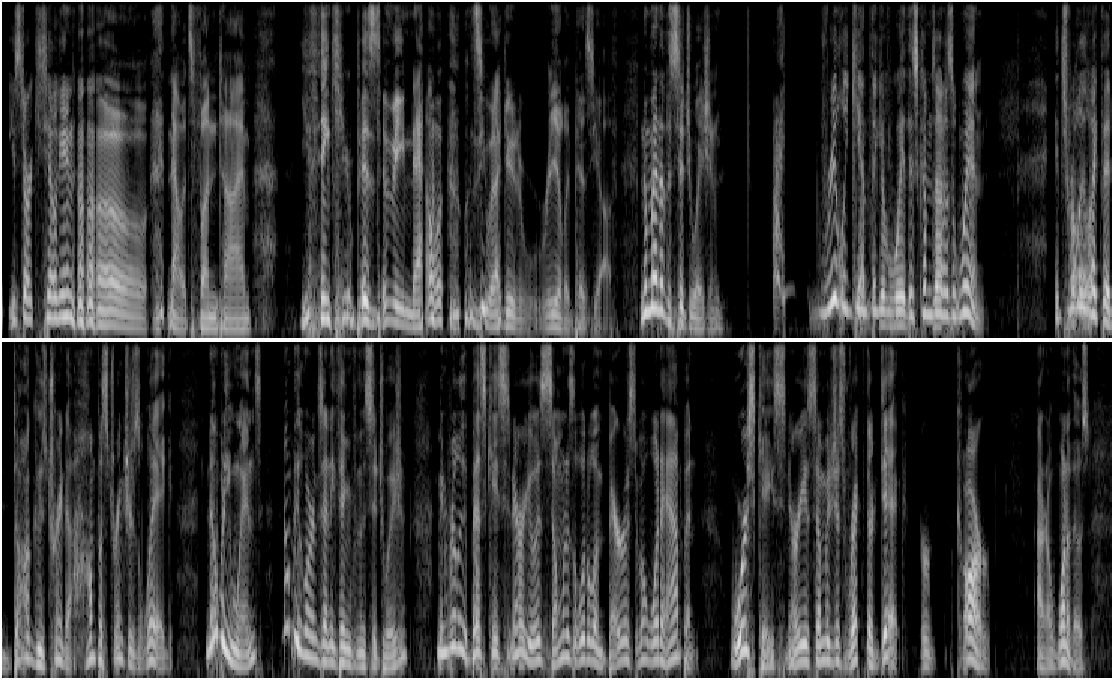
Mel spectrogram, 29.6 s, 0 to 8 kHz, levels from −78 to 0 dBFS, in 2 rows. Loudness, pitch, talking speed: -22 LUFS, 155 Hz, 195 wpm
